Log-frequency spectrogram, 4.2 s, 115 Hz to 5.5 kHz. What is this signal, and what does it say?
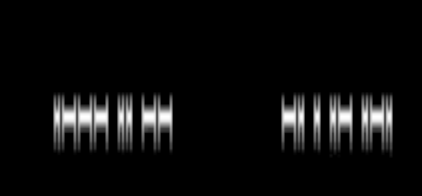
Morse code, heard as a keyed tone, about 30 wpm, 550 Hz. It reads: JIM NEAR
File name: Ultimate Word List / 30WPM Ultimate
